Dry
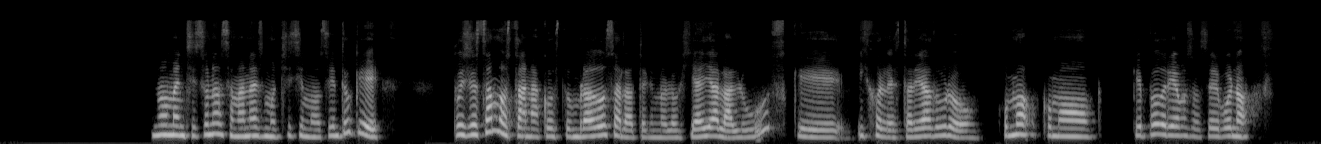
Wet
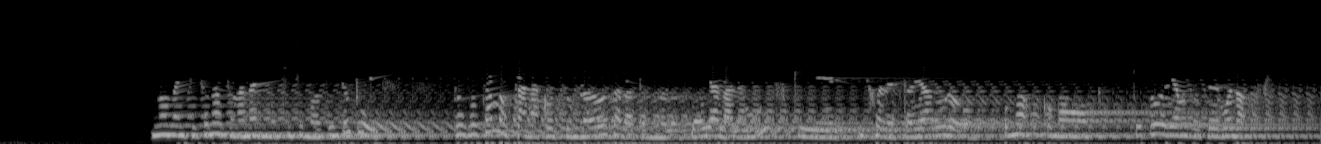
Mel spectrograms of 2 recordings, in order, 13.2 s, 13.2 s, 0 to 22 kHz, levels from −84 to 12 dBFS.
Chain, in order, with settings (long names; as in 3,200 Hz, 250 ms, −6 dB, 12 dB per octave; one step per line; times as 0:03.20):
one-sided soft clipper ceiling −18.5 dBFS
low-pass filter 2,500 Hz 12 dB per octave
gate on every frequency bin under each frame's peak −15 dB strong
dynamic equaliser 490 Hz, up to −5 dB, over −34 dBFS, Q 1.4
downward compressor, threshold −24 dBFS, peak gain reduction 7.5 dB
flanger 0.97 Hz, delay 9.3 ms, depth 3.4 ms, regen −84%
delay with a low-pass on its return 139 ms, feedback 82%, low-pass 780 Hz, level −8 dB
level +7 dB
